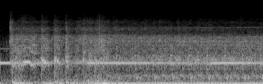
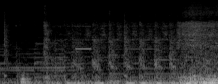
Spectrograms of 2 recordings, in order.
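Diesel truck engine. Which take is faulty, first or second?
first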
